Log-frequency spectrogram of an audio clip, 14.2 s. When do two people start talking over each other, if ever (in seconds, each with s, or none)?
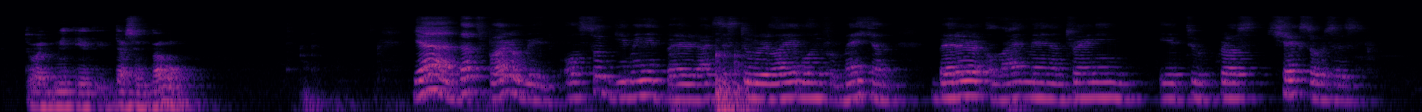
none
